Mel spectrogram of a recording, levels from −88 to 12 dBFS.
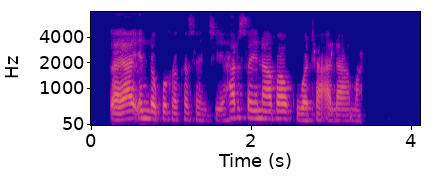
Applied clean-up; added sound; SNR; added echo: none; none; none; none.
